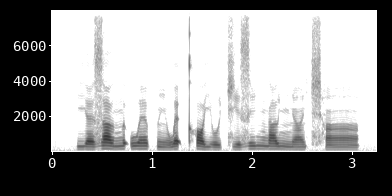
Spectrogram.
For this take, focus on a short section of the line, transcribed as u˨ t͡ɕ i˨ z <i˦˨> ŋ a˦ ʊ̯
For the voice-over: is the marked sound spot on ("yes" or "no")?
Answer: no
